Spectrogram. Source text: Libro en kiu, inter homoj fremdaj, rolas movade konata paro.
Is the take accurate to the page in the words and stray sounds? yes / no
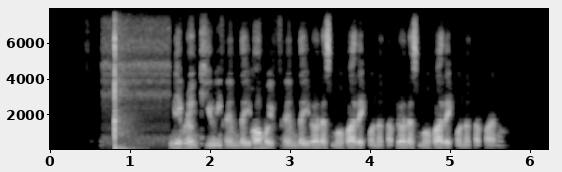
no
